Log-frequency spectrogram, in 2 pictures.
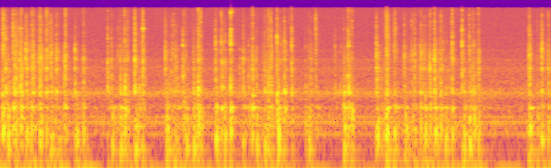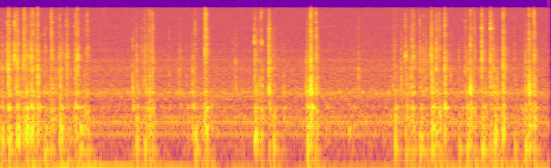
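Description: Computer keyboard keys clicking in uneven runs of typing, with short pauses between runs, over a faint steady hum.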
